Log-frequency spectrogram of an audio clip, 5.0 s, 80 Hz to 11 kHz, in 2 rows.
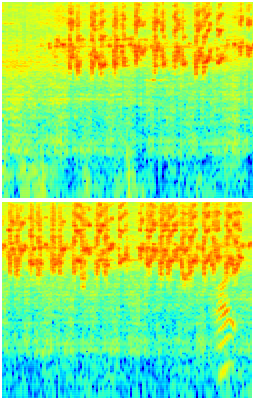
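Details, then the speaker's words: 2008 Kia Spectra at idle while the wheel is turned: high chirping squeal coming and going, power steering freezing up, most likely because the belt is too loose. "now you see what was happening is this is freezing up and most likely because that belt is too loose"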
